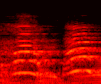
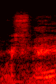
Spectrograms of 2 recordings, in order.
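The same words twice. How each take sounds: First: It is said in a normal voice. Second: It is said in a whisper.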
